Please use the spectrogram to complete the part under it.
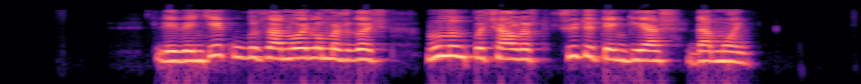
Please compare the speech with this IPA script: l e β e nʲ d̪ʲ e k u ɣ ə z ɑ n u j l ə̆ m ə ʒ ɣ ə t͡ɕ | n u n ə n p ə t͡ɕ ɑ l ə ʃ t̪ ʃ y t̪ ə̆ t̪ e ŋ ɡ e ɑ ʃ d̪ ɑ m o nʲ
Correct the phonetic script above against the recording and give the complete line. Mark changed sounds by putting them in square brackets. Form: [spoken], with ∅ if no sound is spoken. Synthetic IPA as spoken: l e β e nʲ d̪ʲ e k u ɣ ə z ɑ n [o] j l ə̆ m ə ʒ ɣ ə t͡ɕ | n u n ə n p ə t͡ɕ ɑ l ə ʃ t̪ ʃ y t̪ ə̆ t̪ e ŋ ɡ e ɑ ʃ d̪ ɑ m o nʲ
